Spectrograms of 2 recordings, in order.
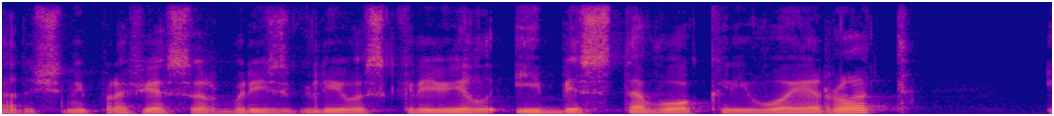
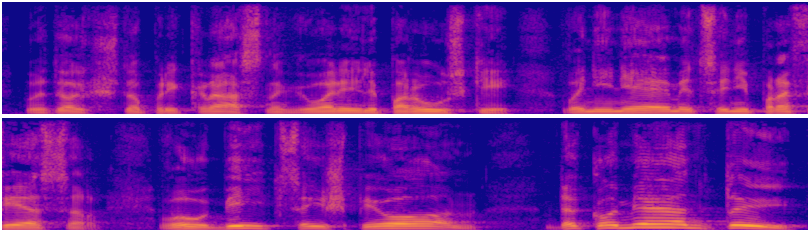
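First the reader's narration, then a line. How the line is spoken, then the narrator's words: Furious shout. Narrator (Russian): яростно крикнул Иван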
